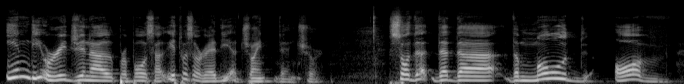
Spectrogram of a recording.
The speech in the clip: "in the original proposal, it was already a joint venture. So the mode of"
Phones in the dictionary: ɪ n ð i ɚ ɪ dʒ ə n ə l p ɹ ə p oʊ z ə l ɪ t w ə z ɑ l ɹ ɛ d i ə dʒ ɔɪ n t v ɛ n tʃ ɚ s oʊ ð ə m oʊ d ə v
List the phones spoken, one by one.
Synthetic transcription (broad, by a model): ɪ n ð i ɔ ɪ dʒ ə n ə l p ɹ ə p oʊ s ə l ɪ t w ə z ɑ l ɹ ɛ d i ə dʒ ɔɪ n t v ɛ n tʃ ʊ s oʊ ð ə m oʊ d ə v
